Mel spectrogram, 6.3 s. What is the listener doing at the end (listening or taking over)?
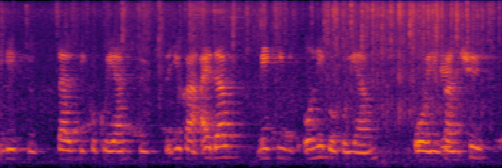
listening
